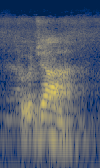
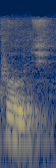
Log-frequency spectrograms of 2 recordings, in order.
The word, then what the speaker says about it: puja: Puja, not Vyas Pooj. We hear there's some nasty meaning to it. Puja, you can't drop a long A. They're not droppable.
